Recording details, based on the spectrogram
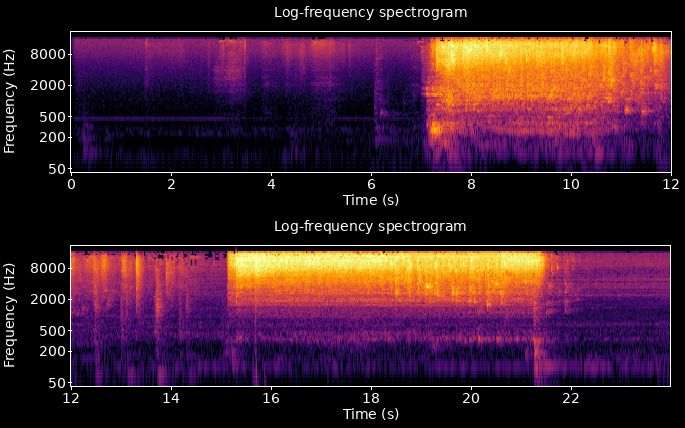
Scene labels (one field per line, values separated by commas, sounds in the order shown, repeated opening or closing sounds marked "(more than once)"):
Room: lavatory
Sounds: toilet flushing, footsteps, running water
